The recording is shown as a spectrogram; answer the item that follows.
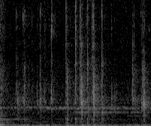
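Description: Faint keystrokes on a computer keyboard: an uneven run of soft key clicks.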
